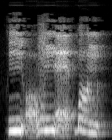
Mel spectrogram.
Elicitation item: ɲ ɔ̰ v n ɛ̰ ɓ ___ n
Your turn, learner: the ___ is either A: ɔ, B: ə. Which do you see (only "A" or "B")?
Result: A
